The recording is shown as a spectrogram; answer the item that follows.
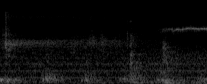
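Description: Faint room tone with a few soft knocks, and a brief thin high whine near the end.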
